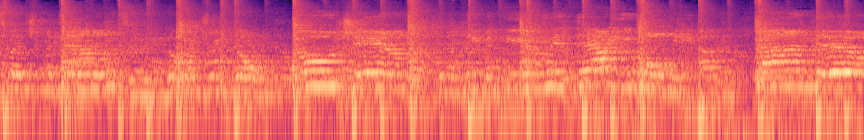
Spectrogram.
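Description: Live acoustic music: a woman singing to her own acoustic guitar, with a cajón played by hand keeping the beat in sharp, regular hits.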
